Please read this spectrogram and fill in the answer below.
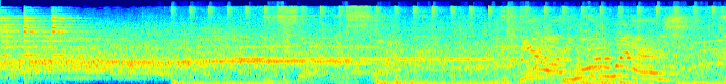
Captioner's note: bell ringing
